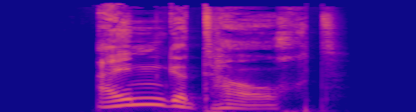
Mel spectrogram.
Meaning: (verb) past participle of eintauchen; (adjective) 1. immersed, dipped 2. submerged
- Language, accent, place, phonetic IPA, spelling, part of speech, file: German, Germany, Berlin, [ˈaɪ̯nɡəˌtaʊ̯xt], eingetaucht, verb, De-eingetaucht.ogg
